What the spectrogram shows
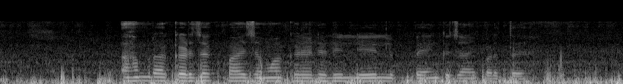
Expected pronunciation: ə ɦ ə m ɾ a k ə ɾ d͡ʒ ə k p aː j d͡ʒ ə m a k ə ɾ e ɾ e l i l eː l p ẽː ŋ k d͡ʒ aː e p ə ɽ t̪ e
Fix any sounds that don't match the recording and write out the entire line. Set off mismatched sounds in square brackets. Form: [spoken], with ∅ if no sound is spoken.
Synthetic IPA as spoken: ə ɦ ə m ɾ a k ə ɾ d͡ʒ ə k p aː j d͡ʒ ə m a k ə ɾ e [l] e l i l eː l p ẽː ŋ k d͡ʒ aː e p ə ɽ t̪ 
